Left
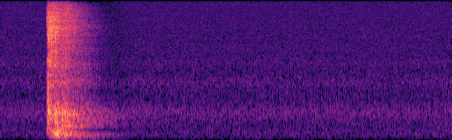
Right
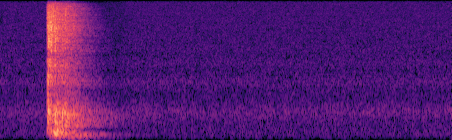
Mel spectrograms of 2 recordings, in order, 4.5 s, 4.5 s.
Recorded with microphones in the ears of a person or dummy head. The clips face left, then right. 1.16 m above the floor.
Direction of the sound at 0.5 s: 10° right (ahead or behind).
